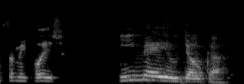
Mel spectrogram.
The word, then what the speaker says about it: Ime Udoka: I can't pronounce it. Udoka. Ime Udoka.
